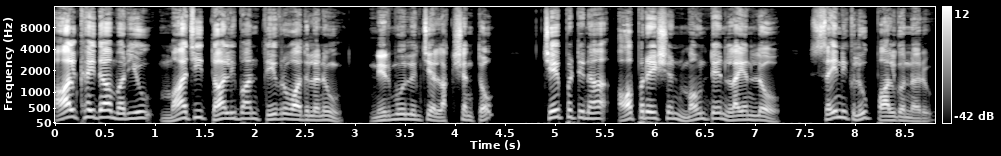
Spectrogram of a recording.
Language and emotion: Telugu, neutral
